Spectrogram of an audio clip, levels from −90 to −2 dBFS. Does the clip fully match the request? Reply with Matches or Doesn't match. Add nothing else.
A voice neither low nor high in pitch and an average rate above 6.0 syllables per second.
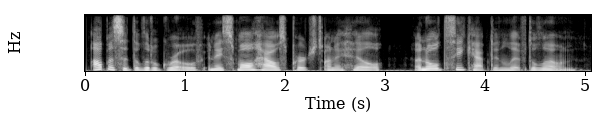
Matches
